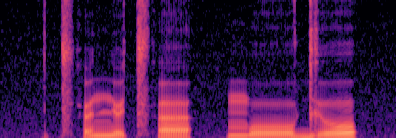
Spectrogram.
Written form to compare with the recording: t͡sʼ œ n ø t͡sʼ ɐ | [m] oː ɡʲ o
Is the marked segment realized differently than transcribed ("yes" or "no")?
no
